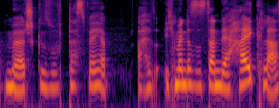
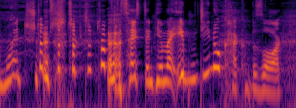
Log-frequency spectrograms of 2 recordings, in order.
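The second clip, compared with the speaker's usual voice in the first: incredulous; 5 semitones higher than usual. Retold or imitated. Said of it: "ich dachte so".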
